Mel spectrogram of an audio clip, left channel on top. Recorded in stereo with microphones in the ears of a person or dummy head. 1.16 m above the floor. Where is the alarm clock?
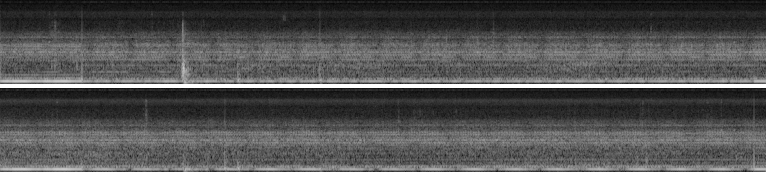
No alarm clock in this recording.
